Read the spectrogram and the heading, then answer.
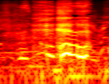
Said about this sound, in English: Are we clearing our throat?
